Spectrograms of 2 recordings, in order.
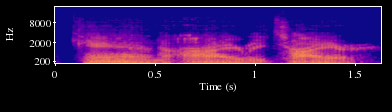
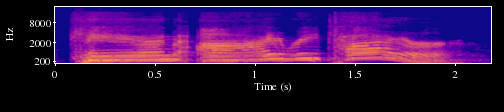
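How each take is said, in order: First: It is said in a dark, ominous voice. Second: It is said in a mocking put-on voice.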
